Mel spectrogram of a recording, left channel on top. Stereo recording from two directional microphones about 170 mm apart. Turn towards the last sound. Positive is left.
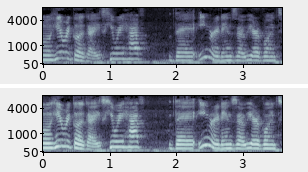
turn(degrees=-35)  # may be behind; listen again after turning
